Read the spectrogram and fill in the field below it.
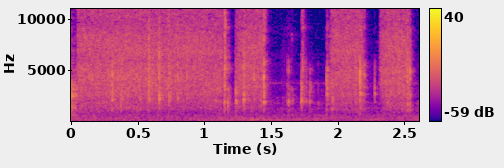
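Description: Hairspray misted onto curled hair, a close, soft hiss that breaks into several short, quick spray bursts near the end.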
